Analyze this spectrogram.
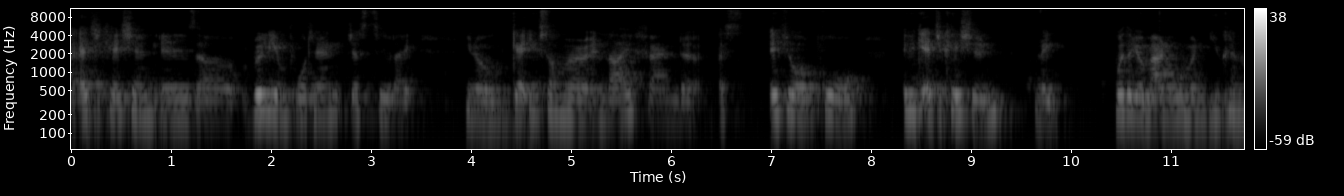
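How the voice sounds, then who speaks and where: A woman's voice: mid-range voice, flat delivery, normal speed, fairly bright tone. A woman answering interview questions casually with lots of fillers. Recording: echoey room.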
